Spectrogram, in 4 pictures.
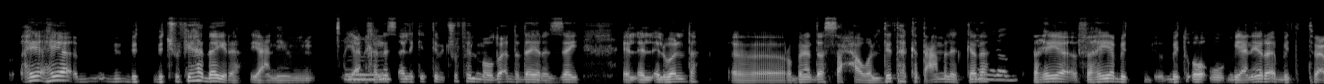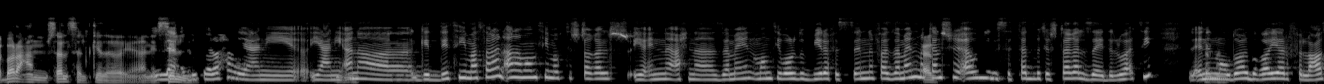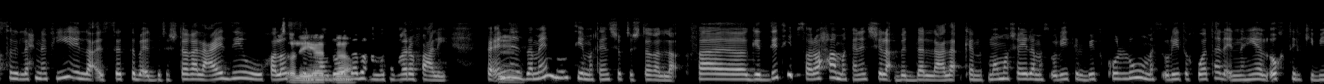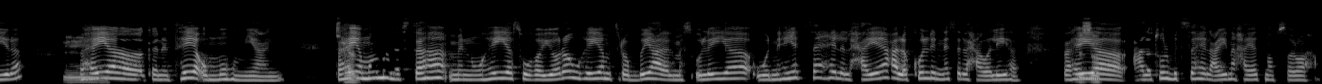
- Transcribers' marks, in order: other noise; tsk; "لإن" said as "يإن"; tapping
- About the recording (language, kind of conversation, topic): Arabic, podcast, إزاي بتوازن بين الشغل وحياتك الشخصية؟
